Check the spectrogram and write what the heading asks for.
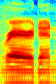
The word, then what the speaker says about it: Rarden: I believe it's pronounced Rarden. I heard the announcer say it that Rarden way. Rarden it is.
